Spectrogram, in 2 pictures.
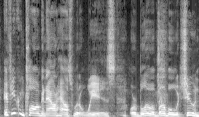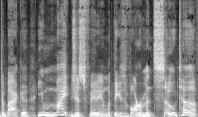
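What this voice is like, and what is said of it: Exaggerated Southern good old boy accent. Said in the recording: “your amazing good old boy accent”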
